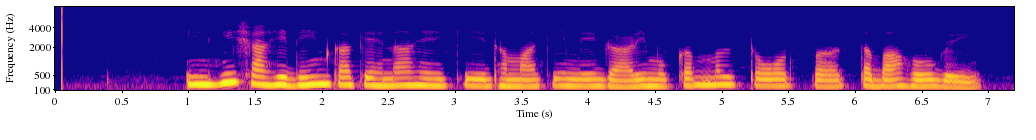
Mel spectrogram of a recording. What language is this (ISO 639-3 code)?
urd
